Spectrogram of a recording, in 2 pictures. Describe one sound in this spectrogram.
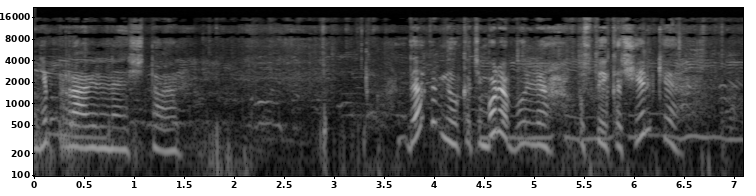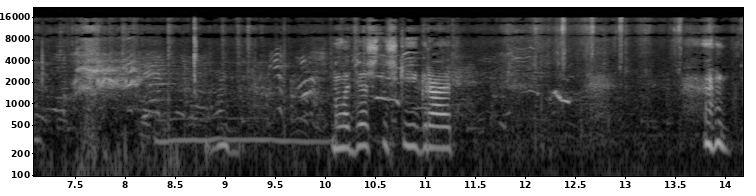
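A young girl talks and squeals in a high, lively voice close by.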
